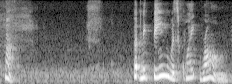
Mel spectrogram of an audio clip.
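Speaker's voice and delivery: ordinary delivery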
